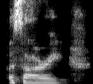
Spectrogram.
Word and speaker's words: Asare: So in my stalking of your LinkedIn page, I see that you are Dr. Doctor, can you, how do you say your last name? Asare? – Asare.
